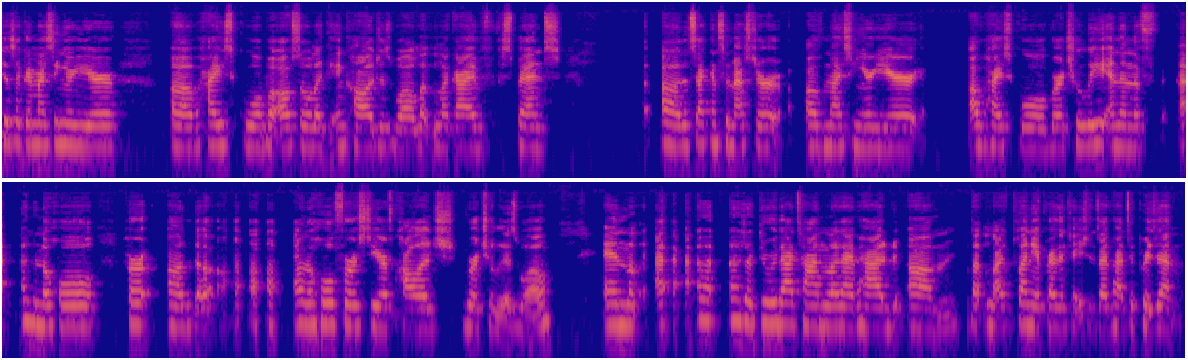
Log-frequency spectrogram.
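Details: Lifelong stuttering in a fourth-year university student, stuttering as long as they remember; fluency varies by day, with blocks some days and speaking sometimes physically painful.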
